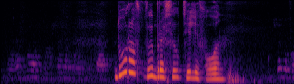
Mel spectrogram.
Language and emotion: Russian, neutral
